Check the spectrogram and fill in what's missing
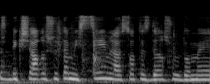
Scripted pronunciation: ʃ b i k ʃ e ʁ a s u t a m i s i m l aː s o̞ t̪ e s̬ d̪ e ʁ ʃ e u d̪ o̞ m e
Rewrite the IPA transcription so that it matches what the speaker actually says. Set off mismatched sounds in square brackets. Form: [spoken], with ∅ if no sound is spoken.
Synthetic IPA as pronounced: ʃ b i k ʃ [a] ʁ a [ʃ] u t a m i s i m l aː s o̞ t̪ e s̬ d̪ e ʁ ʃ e u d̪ o̞ m e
